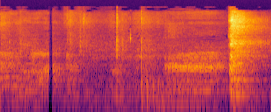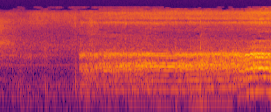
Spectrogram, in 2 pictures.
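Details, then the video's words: Sustained, humming growl from an angry Chihuahua, rising again after a brief dip, with a sharp knock midway and a short dropout early on. "The most Angry Chihuahua in the world"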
